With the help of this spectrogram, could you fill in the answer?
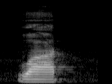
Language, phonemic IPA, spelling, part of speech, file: Mon, /wa̤t/, ဝါတ်, verb, Mnw-ဝါတ်.wav
- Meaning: 1. difficult 2. impoverished, (to be) poor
